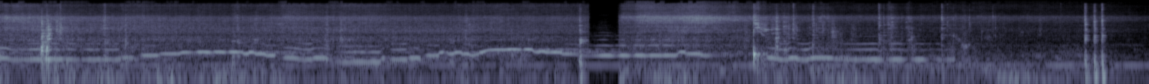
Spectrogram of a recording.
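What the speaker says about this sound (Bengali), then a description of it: "এখন পুঁই শাকটা বসিয়ে দিচ্ছি আর দেখো কত ডাঁটা দিয়েছি কড়াই আর ধরছে না" Malabar spinach stems fry and sizzle in a large, overfilled wok, a steady hiss with occasional stirring clatter, while a person talks over it and a voice is heard.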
